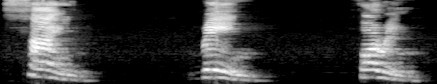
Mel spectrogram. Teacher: We don't use G. We only use the N sound because G comes before N. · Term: silent G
